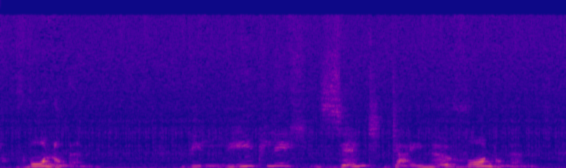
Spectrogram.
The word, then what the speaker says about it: Wohnungen: And that next sound, notice that it's but not ng. I don't put the hard G sound after it. They don't do that. Wohnungen.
